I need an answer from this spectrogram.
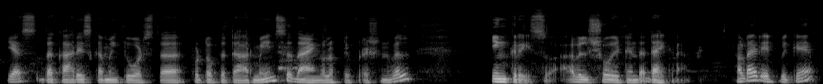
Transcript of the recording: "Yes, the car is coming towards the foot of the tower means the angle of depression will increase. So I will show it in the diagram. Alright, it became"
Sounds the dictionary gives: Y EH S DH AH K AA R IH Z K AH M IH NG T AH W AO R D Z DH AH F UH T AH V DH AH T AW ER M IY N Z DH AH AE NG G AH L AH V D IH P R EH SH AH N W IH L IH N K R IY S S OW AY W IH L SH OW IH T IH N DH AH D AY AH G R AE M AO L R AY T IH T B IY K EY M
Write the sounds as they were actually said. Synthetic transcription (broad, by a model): Y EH S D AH K AA R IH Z K AH M IH NG T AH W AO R D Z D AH F UH T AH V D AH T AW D M IY N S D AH AE NG G AH L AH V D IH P R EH SH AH N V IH L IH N K R IY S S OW AY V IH L SH OW IH T IH N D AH D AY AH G R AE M AO L R AY T IH T B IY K EY M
